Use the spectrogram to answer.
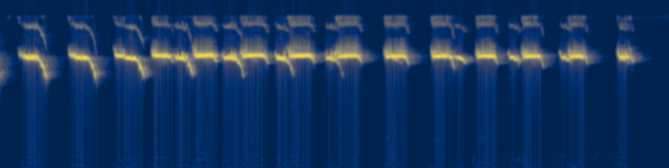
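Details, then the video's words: Very loud whistling thrush chick giving shrill hooked notes that run closer together in the middle of the sequence, about three per second, in an otherwise quiet setting. "suara anakan burung ciung Batu sangat nyaring"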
